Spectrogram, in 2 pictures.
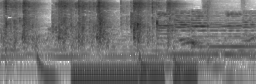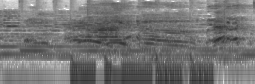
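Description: A rhythmic clapping chant from a seated crowd at an outdoor community gathering by a fishing pond, with loud patterned claps in short bursts, amplified voices and music-like tones running underneath.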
